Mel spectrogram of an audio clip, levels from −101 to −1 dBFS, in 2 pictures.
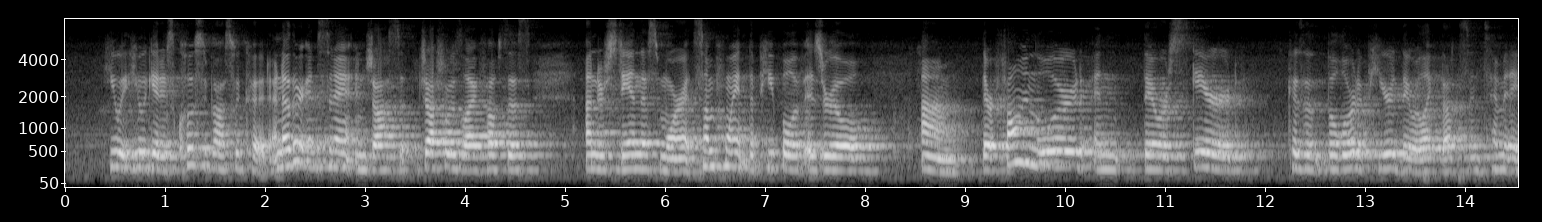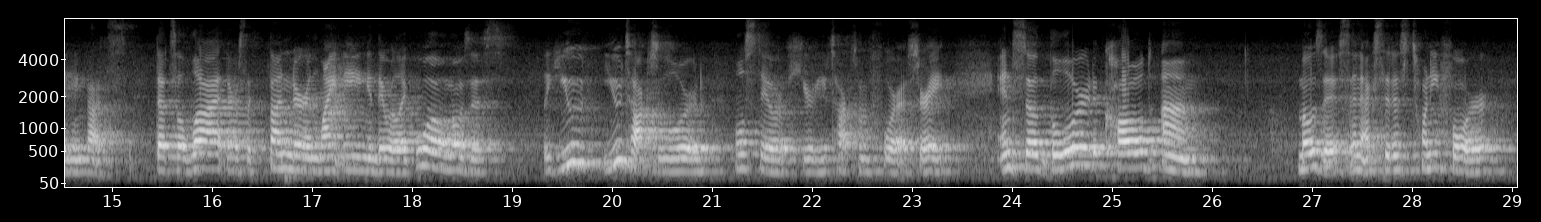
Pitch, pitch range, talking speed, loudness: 215 Hz, 200-235 Hz, 185 wpm, -24 LUFS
